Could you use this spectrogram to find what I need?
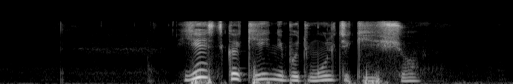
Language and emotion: Russian, sad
